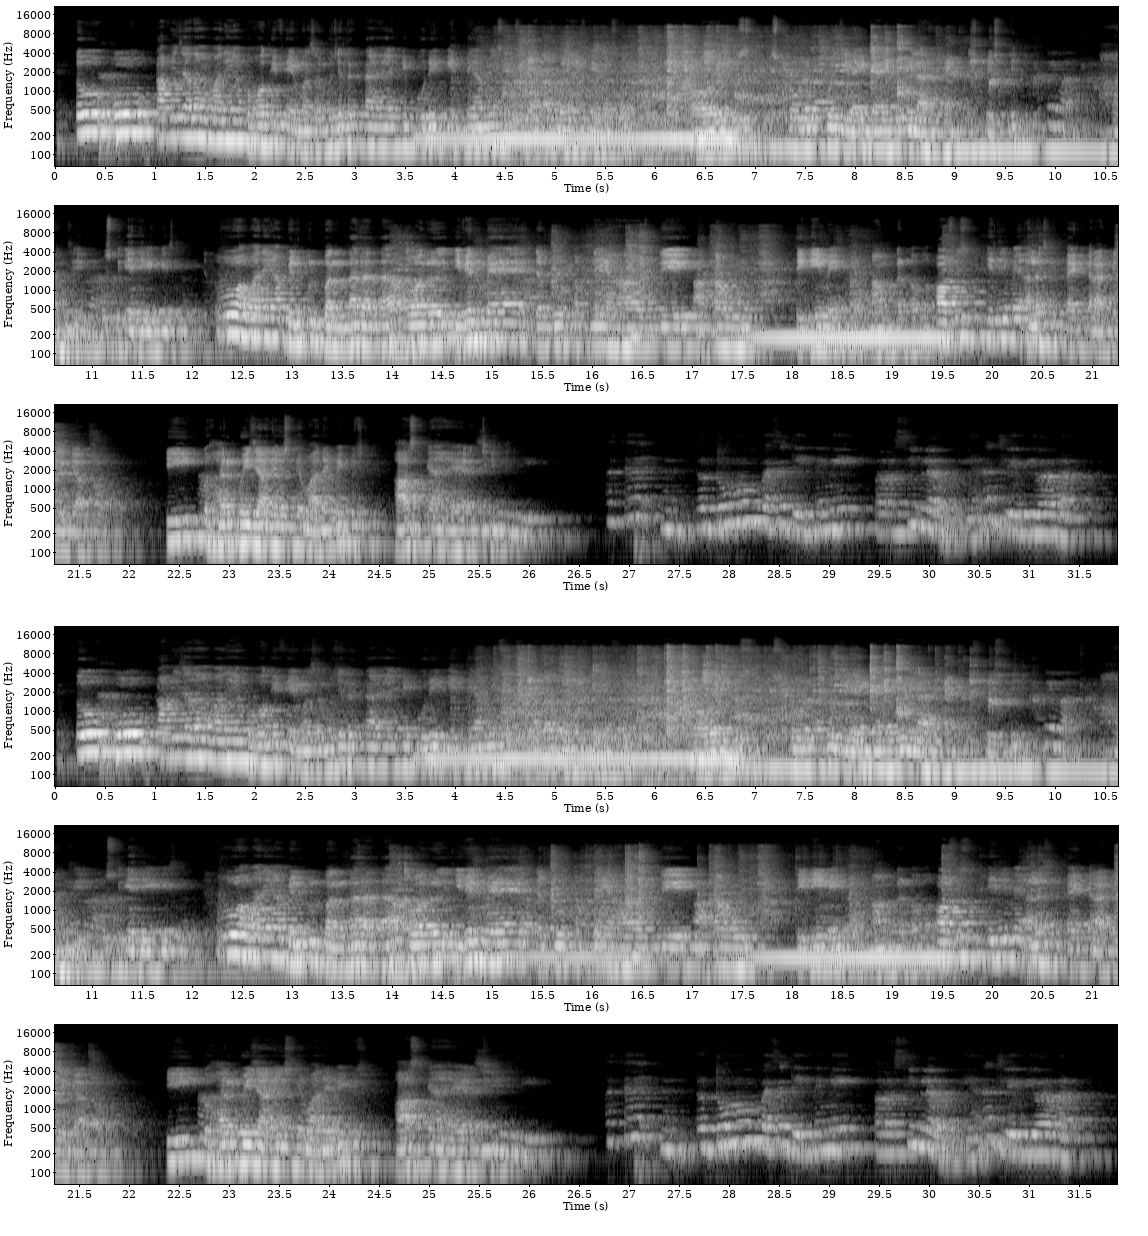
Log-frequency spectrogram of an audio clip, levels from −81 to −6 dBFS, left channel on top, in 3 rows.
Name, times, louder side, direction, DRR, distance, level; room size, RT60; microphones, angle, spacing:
voice 1, 0.2-5.7 6.3-9.6 10.4-11.8 12.2-17.6 18.0-21.8 22.4-24.3 24.7-25.4, left 1 dB, 45° left, 0 dB, 0.5 m, -24 dB
sound 1, 3.6-16.6 17.2-19.9, left 1 dB, 10° right, 0.3 m, -27 dB
sound 2, 3.8-9.8 10.1-10.7 12.1-12.5 13.5-16.6 16.9-18.9 19.4-20.0 20.3-20.7 21.2-21.7, right 1 dB, 45° right, 0.8 m, -32 dB
voice 2, 6.5-7.0 9.8-10.2 10.6-12.0 18.7-19.0 22.7-23.2 25.4-26.1 26.8-31.5, right 1 dB, 75° right, -5 dB, 0.5 m, -33 dB
3.4 x 2.0 x 2.4 m, 1.1 s
head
